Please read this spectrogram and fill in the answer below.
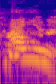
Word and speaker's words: Valor: quilts of velour, and I was like, who's velour? Valor.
